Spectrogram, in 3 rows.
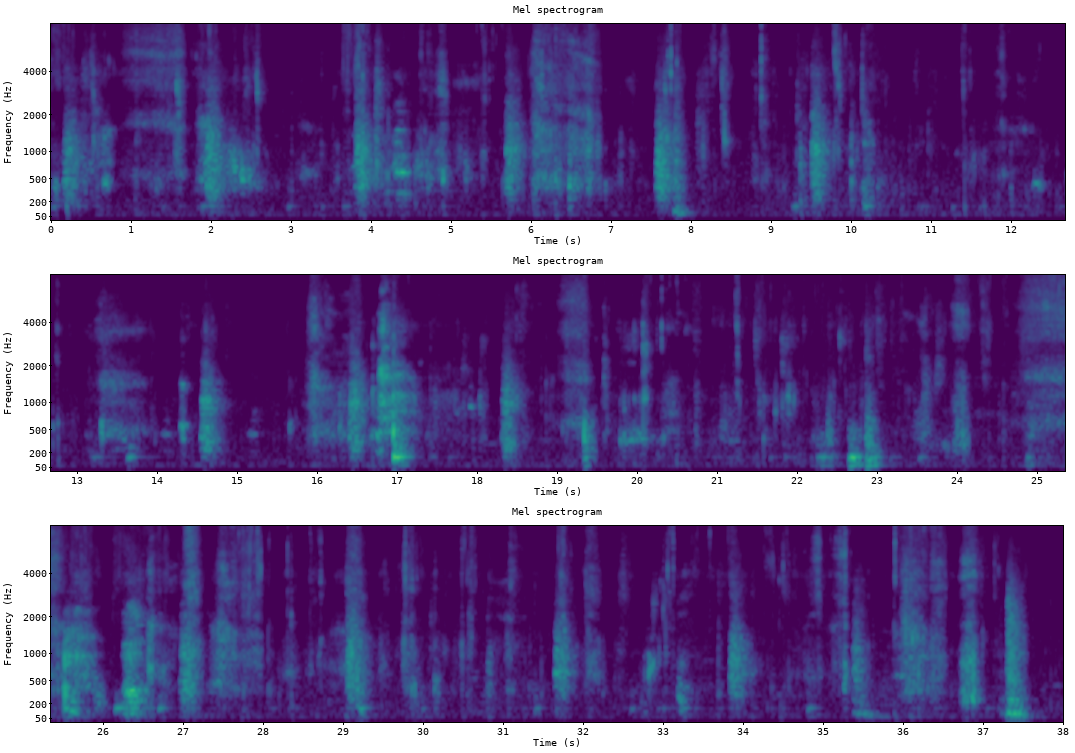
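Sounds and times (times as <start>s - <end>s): people chewing and lip-smacking: 0.0s - 38.0s.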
